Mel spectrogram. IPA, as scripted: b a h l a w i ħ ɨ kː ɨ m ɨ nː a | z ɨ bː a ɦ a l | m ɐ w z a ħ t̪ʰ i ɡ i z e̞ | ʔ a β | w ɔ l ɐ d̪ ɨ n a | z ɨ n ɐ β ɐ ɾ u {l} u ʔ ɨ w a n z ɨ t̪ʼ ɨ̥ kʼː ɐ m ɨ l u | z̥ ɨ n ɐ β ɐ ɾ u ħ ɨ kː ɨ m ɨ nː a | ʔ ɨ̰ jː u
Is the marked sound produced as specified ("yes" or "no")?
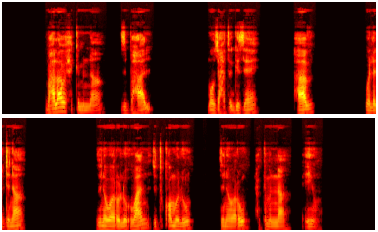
yes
